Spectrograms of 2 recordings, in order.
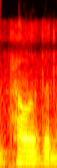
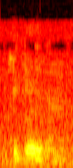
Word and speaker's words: Pelevin: Russians pronounce Pelevin.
